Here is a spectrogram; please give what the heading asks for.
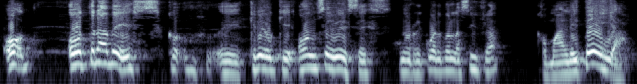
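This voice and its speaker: A man teaching a Bible study class, pausing often and checking in with his listeners. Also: a little high, lively intonation, mellow. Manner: halting, repeats ¿ya? to check understanding.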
